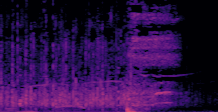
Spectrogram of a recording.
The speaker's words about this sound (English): Where's my clap button? Here it is.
